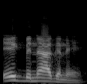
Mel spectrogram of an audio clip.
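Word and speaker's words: Igbinoghene: It's Igbenagane.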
